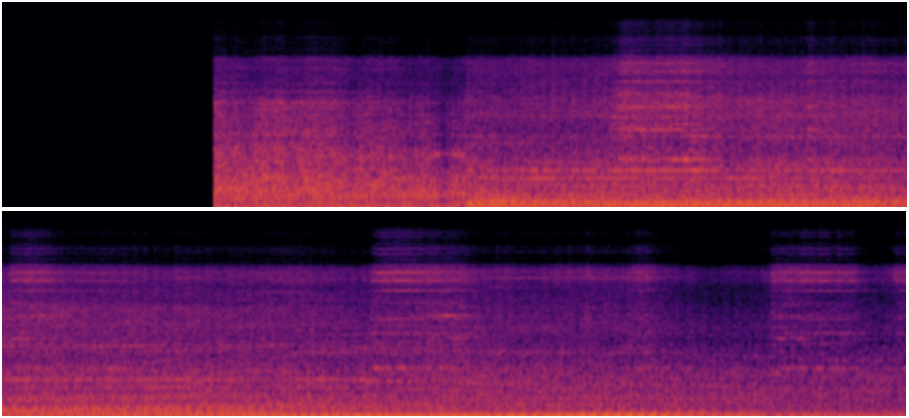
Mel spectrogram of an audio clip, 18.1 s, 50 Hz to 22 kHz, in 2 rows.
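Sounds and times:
diesel locomotive engine droning: 2.1s - 18.0s
train wheels squealing: 2.5s - 18.0s.

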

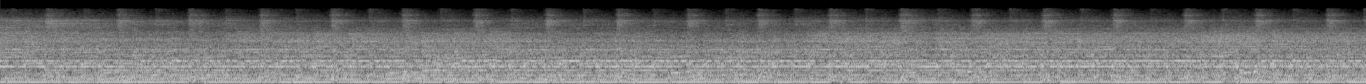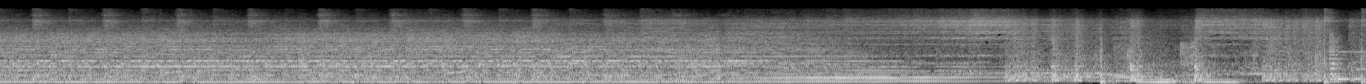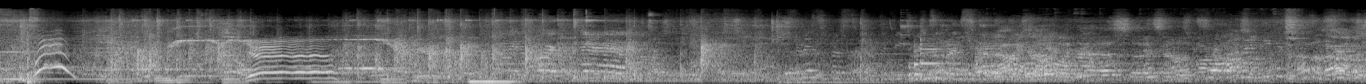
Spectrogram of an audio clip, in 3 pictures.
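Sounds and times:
drum kit beat: 0.0s - 33.0s
electric guitar: 0.0s - 36.1s
live rock band playing: 0.0s - 36.3s
cymbal crashes: 26.7s - 28.3s.

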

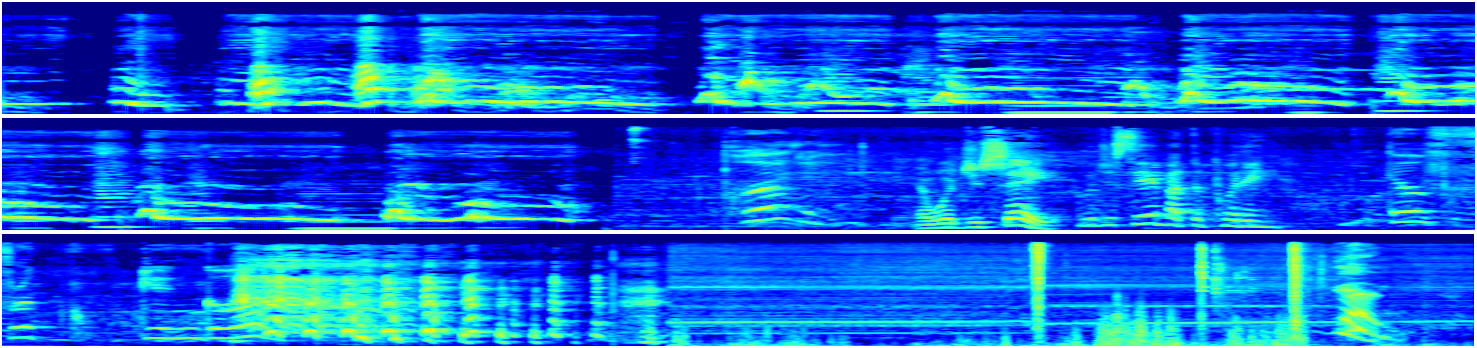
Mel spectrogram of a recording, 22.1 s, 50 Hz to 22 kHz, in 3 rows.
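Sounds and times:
dogs howling: 0.0s - 10.4s.

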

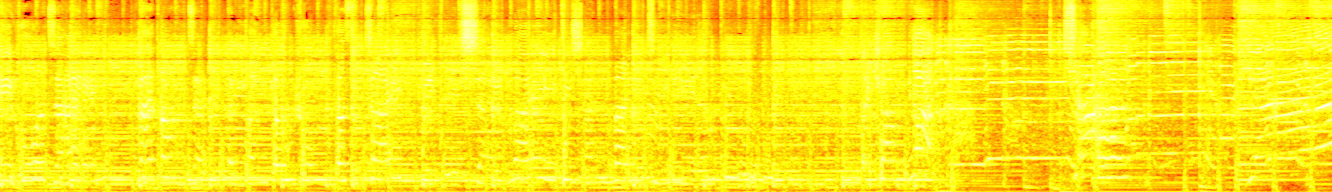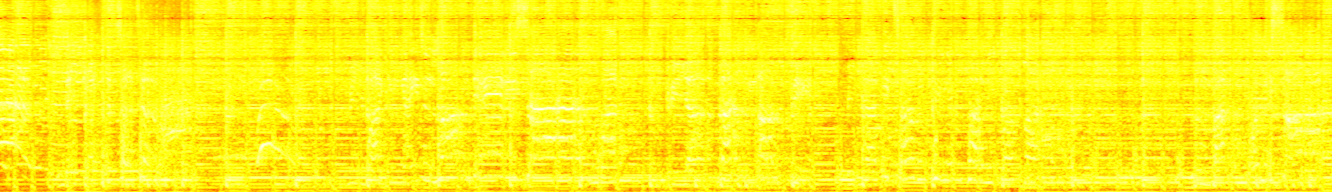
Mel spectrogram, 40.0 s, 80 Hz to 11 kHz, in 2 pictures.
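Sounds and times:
man singing: 0.0s - 11.9s, 12.6s - 14.6s, 15.8s - 17.6s, 18.5s - 23.0s, 23.7s - 39.9s
drums: 0.0s - 39.9s
electric guitar: 0.0s - 39.9s
live rock band: 0.0s - 39.9s.

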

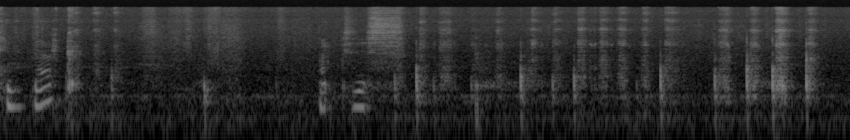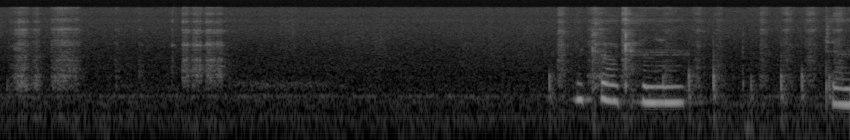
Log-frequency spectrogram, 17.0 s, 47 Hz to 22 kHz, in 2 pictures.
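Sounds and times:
pencil scratching on paper: 0.0s - 2.2s, 3.7s - 10.8s, 14.0s - 17.0s.

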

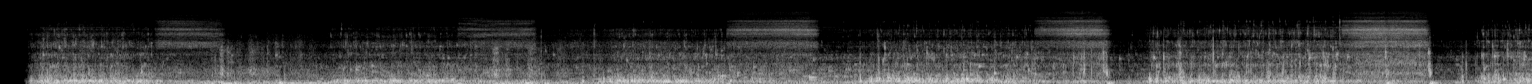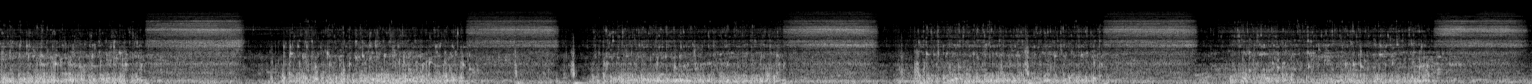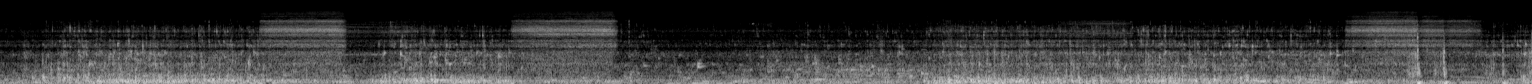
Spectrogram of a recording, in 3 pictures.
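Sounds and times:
exhaled air bubbling: 0.3s - 45.9s
regulator inhalation hiss: 1.6s - 2.3s, 4.6s - 5.5s, 7.3s - 8.2s, 10.4s - 11.1s, 13.4s - 14.4s, 16.8s - 17.9s, 20.0s - 21.1s, 23.2s - 24.2s, 26.4s - 27.4s, 29.7s - 30.7s, 33.2s - 34.3s, 35.8s - 36.9s, 44.1s - 45.5s.

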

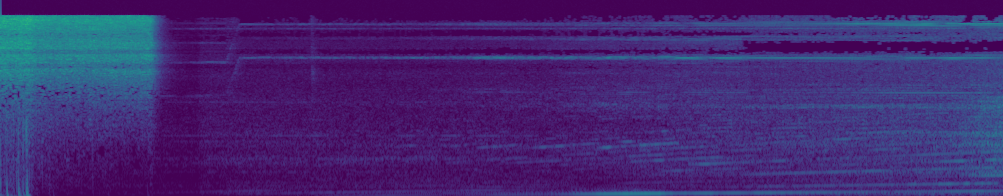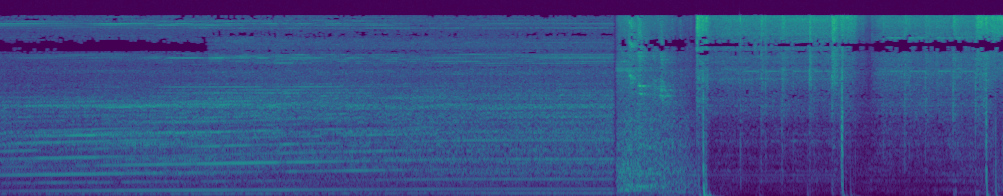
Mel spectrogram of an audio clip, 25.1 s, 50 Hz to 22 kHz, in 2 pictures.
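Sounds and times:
loud air hiss: 0.0s - 2.1s
air compressor motor whining: 2.5s - 21.6s.

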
